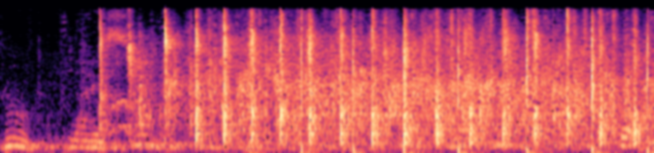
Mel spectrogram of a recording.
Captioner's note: audience applauding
